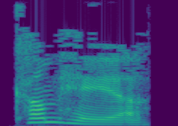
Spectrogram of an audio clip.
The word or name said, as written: cumhea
